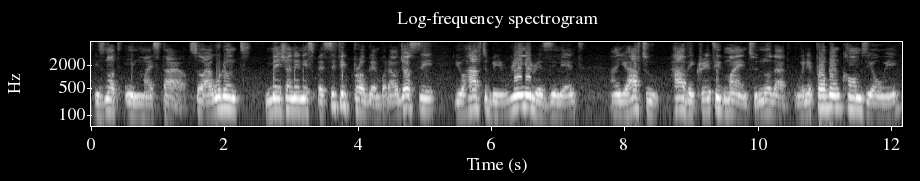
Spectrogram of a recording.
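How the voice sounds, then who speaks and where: Calm Nigerian man, husky and mellow. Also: mid-range voice, recorded from a distance, low-quality recording. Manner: calm, measured, reflective. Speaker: business owner guest. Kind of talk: radio interview answers. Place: radio studio.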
